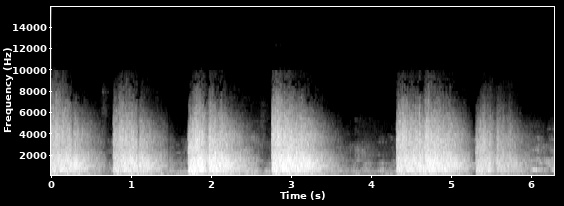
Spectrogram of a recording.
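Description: Six loud gunshots, fired to keep people away from a boat, come at an uneven pace. Each shot is a hard, sharp crack that trails off before the next one.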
